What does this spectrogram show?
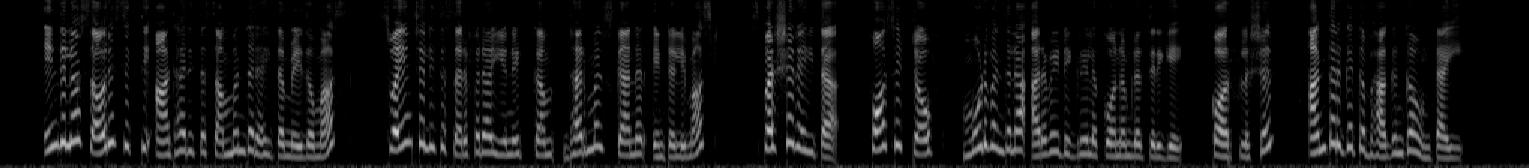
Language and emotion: Telugu, neutral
